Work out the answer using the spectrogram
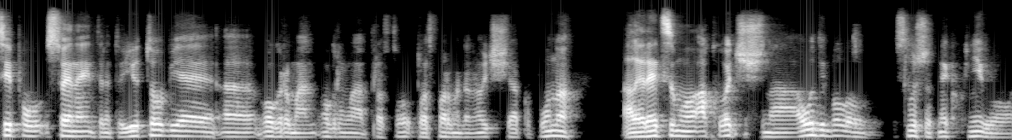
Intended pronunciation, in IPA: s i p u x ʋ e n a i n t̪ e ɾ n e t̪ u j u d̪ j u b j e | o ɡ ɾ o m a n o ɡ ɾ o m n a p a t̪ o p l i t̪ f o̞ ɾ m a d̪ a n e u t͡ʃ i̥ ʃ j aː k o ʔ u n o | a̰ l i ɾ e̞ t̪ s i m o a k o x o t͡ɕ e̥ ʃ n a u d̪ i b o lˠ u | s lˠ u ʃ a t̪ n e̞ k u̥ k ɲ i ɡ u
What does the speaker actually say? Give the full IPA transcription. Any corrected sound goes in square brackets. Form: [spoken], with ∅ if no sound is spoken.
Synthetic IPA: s i p u [s] ʋ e n a i n t̪ e ɾ n e t̪ u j u [t̪] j u b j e | o ɡ ɾ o m a n o ɡ ɾ o m n a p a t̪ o p l [a] t̪ f o̞ ɾ m a d̪ a n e u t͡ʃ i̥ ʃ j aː k o [p] u n o | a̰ l i ɾ e̞ t̪ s i m o a k o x o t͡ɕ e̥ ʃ n a u d̪ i b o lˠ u | s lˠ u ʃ a t̪ n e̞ k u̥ k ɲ i ɡ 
